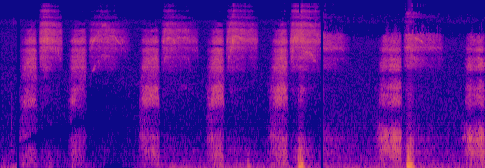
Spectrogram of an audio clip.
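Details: Siberian Husky puppy asleep in Japan, breathing in raspy, wheezing snores roughly every two seconds, uneven in length, with sharper snorting bursts near the middle and later in the sequence.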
